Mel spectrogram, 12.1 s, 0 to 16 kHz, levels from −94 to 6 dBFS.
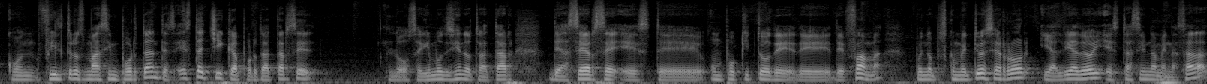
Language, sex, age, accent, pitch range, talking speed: Italian, male, 40-59, Mexican, 130-170 Hz, 165 wpm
